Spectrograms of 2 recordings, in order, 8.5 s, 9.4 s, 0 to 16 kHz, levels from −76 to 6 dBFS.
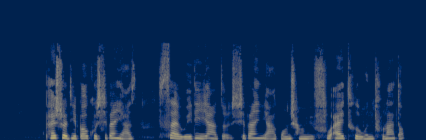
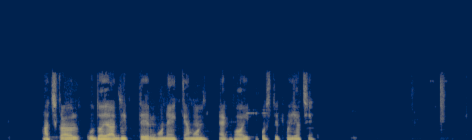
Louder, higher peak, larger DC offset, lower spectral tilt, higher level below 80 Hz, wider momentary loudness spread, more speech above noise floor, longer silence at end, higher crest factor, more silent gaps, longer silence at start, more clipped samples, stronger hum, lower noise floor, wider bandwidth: second, -26 LUFS vs -19 LUFS; second, -8 dBFS vs -2 dBFS; neither; second, -3 dB/octave vs -6.5 dB/octave; second, -82 dBFS vs -58 dBFS; second, 12 LU vs 15 LU; second, 46 dB vs 50 dB; about the same, 0.45 s vs 0.55 s; about the same, 20 dB vs 20 dB; second, none vs 6.86-6.97 s, 7.35-7.47 s, 7.64-8.14 s; about the same, 0.95 s vs 0.85 s; neither; neither; about the same, -72 dBFS vs -69 dBFS; first, 11.5 kHz vs 8 kHz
